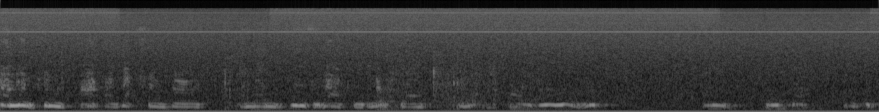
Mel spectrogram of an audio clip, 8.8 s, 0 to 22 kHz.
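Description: Podcast speech played from an iPod through a homemade loudspeaker made of a plastic recycling bin, a neodymium magnet and a 600-turn coil. The voice comes out thin and muffled, squeezed into a narrow low band, so that the words are hard to make out.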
